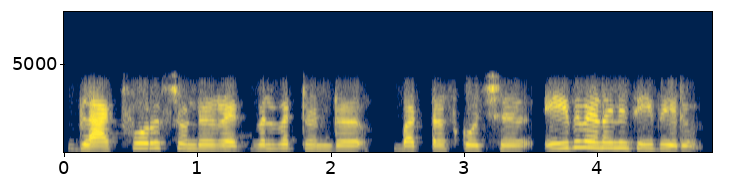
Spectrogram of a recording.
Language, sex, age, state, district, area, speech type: Malayalam, female, 18-30, Kerala, Alappuzha, rural, conversation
